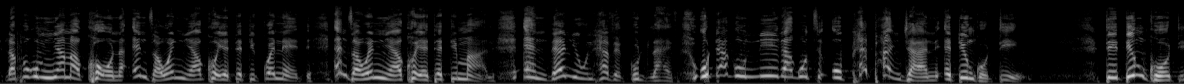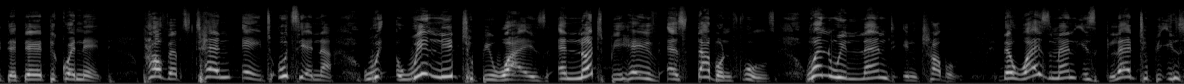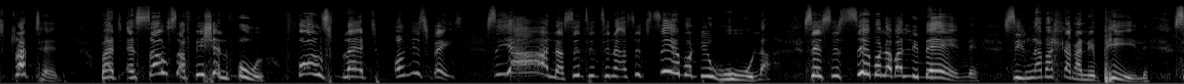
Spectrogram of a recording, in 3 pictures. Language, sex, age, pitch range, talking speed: English, female, 30-49, 265-385 Hz, 85 wpm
